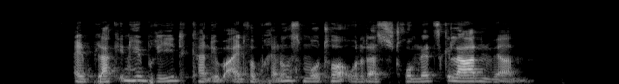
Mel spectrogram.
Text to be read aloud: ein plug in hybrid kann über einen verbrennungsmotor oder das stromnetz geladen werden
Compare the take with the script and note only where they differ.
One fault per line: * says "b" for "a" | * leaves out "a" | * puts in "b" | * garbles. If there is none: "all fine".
all fine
